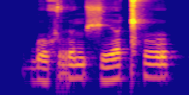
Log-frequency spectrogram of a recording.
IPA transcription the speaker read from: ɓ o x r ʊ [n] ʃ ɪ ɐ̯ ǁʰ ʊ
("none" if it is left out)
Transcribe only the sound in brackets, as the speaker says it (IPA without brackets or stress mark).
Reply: n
